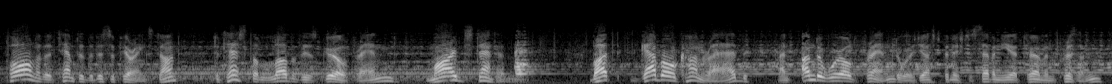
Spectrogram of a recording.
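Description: A man's voice: mid-range voice, sing-song, normal speed, music in the background. A man working as announcer and narrator of an old radio show, delivering polished, emphatic lines. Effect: old radio show broadcast sound. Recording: dull, lo-fi old radio recording.

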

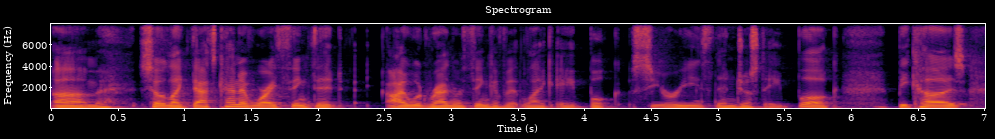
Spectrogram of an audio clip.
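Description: A man co-hosting a casual book podcast, measured as he builds on his co-host's point. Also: mid-range voice. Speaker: podcast co-host.

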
